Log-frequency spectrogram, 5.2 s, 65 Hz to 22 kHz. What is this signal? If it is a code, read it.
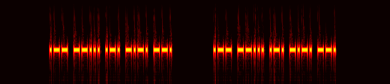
Morse code, heard as a keyed tone, about 46 wpm, 700 Hz. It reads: W7RCG W7RCG
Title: USA Call Signs - 5 Characters - Repeated 2x - 45wpm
